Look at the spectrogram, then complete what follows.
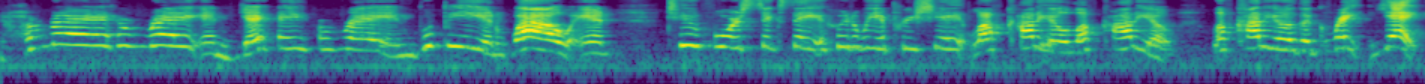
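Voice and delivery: high, loud crowd cheers; crowd cheering. A narrator's reading. Parade crowd cheering for Lafcadio. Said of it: "the people were cheering".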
